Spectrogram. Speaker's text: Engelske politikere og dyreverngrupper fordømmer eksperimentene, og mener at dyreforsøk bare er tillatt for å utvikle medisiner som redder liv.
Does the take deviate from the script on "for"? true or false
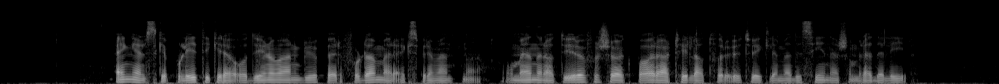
false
